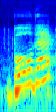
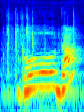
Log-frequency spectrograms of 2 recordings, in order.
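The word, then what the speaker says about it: Buldak: are the noodles and i believe it's pronounced bulldog it's b-u-l-d-a-k if i'm pronouncing it wrong you can correct me down in the comments bulldog bulldog but these are hot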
